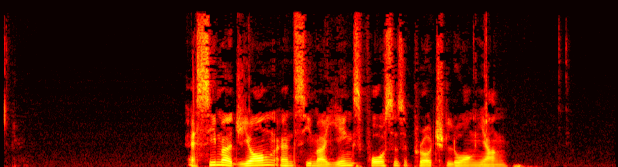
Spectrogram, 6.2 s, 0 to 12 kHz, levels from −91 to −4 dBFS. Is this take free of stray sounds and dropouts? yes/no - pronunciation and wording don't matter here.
yes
